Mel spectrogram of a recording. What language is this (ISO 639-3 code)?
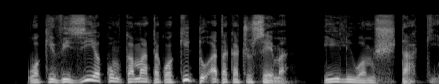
swa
